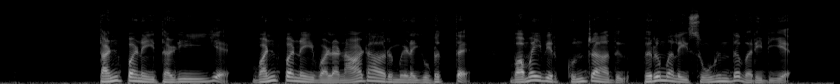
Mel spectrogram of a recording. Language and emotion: Tamil, neutral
